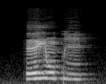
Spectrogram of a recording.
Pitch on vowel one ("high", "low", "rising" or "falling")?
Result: rising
